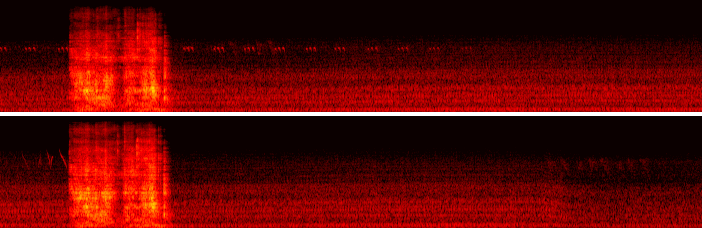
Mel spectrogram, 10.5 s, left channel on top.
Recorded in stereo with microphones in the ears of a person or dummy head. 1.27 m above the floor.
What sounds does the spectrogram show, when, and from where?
1.0 s a zipper: 50° right (ahead or behind), 1.0 m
